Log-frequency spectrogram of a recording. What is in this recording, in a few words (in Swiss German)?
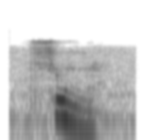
"zung", alsace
